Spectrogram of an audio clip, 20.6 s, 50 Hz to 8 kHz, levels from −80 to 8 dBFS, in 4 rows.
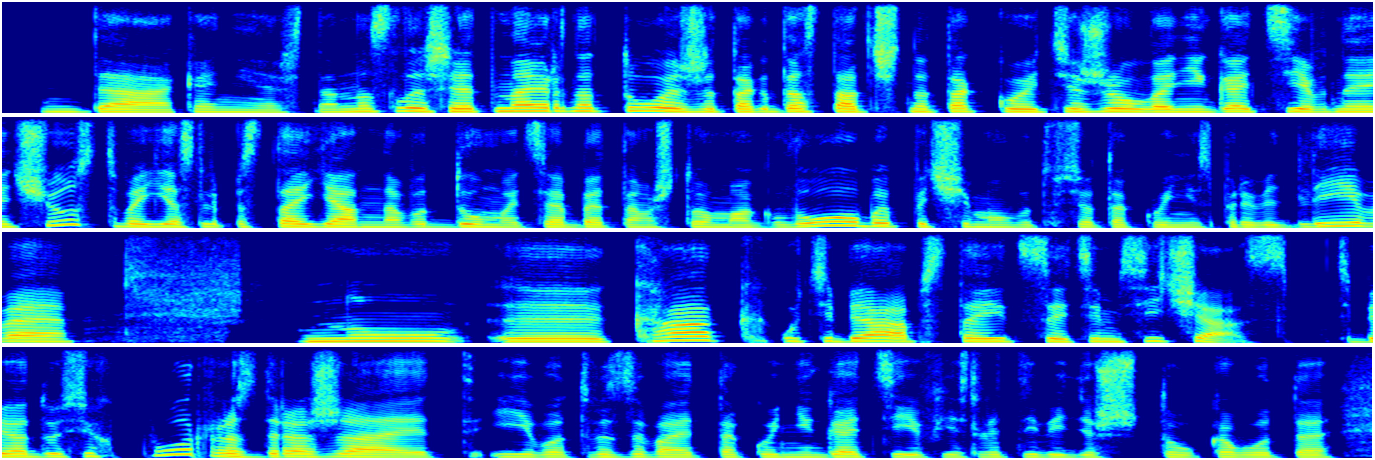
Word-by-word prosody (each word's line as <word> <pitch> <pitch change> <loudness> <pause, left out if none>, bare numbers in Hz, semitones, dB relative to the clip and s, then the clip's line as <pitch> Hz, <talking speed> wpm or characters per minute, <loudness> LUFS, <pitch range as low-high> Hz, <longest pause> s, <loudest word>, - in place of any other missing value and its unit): Да, 180 -2 +2
конечно. 165 -2 -7
Ну, 195 +3 -1
слушай, 200 -1 +4
это, 195 +2 0
наверно, 225 0 +5
тоже 210 -4 +2
так 185 0 +2
достаточно 190 -1 +2
такое 190 -2 +2
тяжелое, 185 0 +3
негативное 185 0 0
чувство, 270 - -3
если 180 0 0
постоянно 180 -2 +1
вот 175 0 -7
думать 165 -3 -2
об 165 -1 -1
этом: 160 -1 -3
что 170 +5 -4
могло 160 - +1
бы, 220 -2 +2
почему 185 -4 -5
вот 160 0 -12
всё 165 - -7
такое 160 0 -7
несправедливое. 190 +7 0 0.9
Ну, 220 +1 +2
э, 200 -1 +3
как 275 +4 +4
у 215 - -5
тебя 215 +1 +4
обстоит 200 0 0
с - - +3
этим 195 0 0
сейчас? 210 +2 -2 0.2
Тебя 190 +2 +1
до 195 +1 -3
сих 205 +2 -8
пор 330 +5 -2
раздражает 180 -5 +1 0.2
и 175 -1 -6
вот 165 -1 -6
вызывает 170 -1 -3
такой 170 0 -6
негатив, 160 -1 -3
если 165 0 -8
ты 165 +2 -9
видишь, 155 -2 -6
что 165 +3 -5
у - - -10
кого-то 155 -1 -4
185 Hz, 150 wpm, -23 LUFS, 165-200 Hz, 0.9 s, наверно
